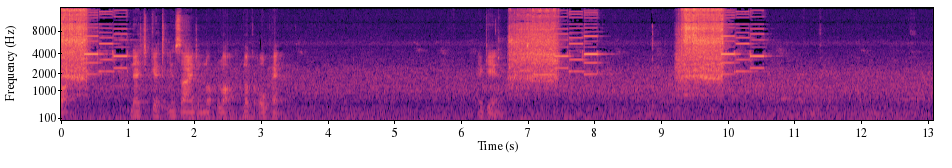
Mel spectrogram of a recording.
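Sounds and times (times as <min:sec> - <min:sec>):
electronic beep tones: 0:00.2 - 0:01.1, 0:07.1 - 0:08.4, 0:09.8 - 0:10.7
lock mechanism whirring: 0:06.7 - 0:07.9, 0:09.2 - 0:10.6.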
